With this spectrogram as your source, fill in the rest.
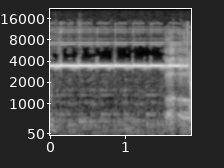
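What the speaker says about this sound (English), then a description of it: "his smoke detector went off." Household smoke detector going off during cooking in an apartment, a loud, shrill electronic tone pulsing in quick regular beeps, with a voice breaking in near the end.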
